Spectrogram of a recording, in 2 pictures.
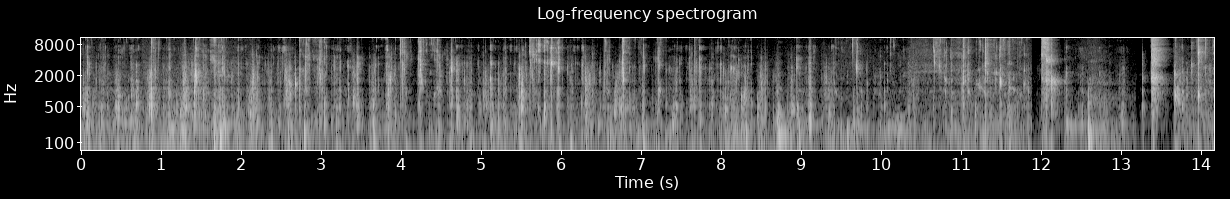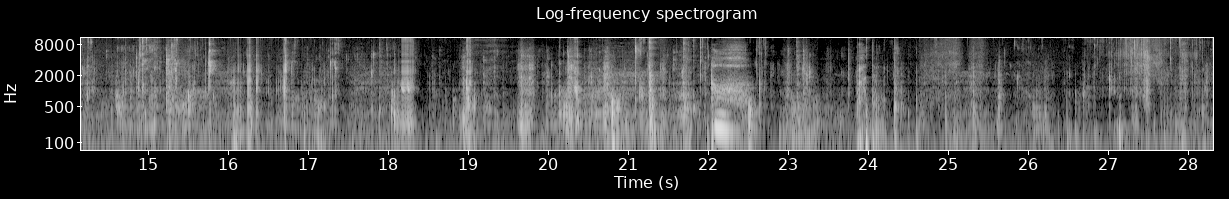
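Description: Close-miked eating sounds: crunching and chewing boneless fried chicken, many short irregular crunches with wet, smacking mouth noises. Beer is drunk from a glass partway through.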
